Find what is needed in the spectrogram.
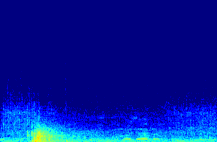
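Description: A single dull thud about a third of a second in: a gymnast's feet landing on the balance beam, heard over faint arena ambience.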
